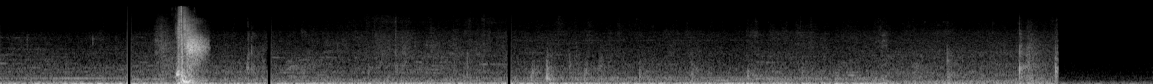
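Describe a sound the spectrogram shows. Footsteps run across a hard floor.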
